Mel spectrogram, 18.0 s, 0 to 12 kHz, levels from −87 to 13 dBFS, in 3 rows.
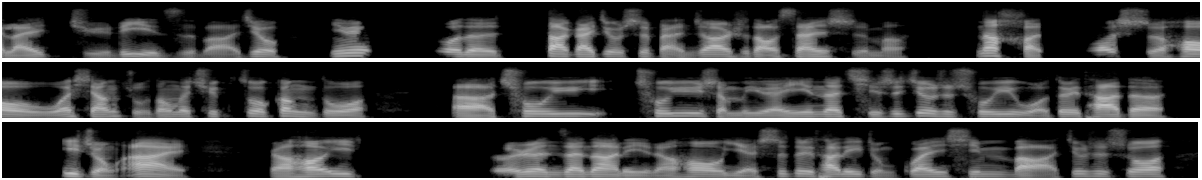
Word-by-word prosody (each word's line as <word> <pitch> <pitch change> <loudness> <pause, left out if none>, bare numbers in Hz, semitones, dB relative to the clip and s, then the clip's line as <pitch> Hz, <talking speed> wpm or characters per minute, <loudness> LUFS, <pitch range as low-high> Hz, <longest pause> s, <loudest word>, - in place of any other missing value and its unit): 来 - - 0
举 95 -2 -15
例 125 -2 -3
子 90 -2 -18
吧， 80 -1 -6
就 - - -3 0.2
因 155 +4 -3
为 175 - +3
我 - - -2 0.3
做 130 -1 0
的 115 -3 +1 0.2
大 135 - +8
概 125 -1 +6
就 130 0 -5
是 120 0 -7
20%-30% 105 0 +1
嘛， 80 -2 -12 0.3
那 - - +7
很 - - 0 0.2
多 130 +1 -1
时 - - -5
候 125 -6 +5
我 95 - 0
想 125 +1 0
主 - - -14
动 110 +2 -4
地 115 - -2
去 135 - -10
做 - - -1
更 135 -7 0
多， 105 -1 -2 0.4
呃， 100 -2 +5
出 145 -1 -3
于 140 -1 -5
出 155 -1 -4
于 160 -1 -2
什 125 - -4
么 105 - -10
原 105 +1 -2
因 125 +1 -3
呢？ 125 0 +3
其 120 - -9
实 145 - -7
就 155 +2 -1
是 135 - -6
出 135 +2 -6
于 130 0 -3
我 - - -5
对 125 -1 -1
她 115 0 +7
的 105 -2 0 0.4
一 - - +3
种 - - -1
爱， - - +6 0.4
然 105 +1 +2
后 130 +2 +6
一 140 -1 -2
种 130 - -35 0.6
责 - - -5
任 135 -3 +3
在 125 0 +4
那 120 -2 +5
里， 100 -2 -4
然 95 +1 -4
后 120 -1 +2
也 100 - -5
是 145 - -9
对 145 -2 -1
她 130 0 +3
的 135 - -1
一 - - -5
种 90 - -12
关 120 +1 0
心 130 +1 -10
吧。 85 -6 +3
就 145 - -9
是 140 - -8
说， 130 -1 0
125 Hz, 255 characters per minute, -23 LUFS, 105-135 Hz, 0.6 s, 大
